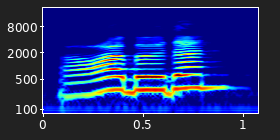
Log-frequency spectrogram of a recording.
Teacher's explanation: با کے اوپر جزم ہے، با حروف کلکلہ ہے۔ کلکلہ کہتے ہیں آواز کا واپس پلٹ کر آنا، یہاں آواز واپس پلٹ کر آئے گی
